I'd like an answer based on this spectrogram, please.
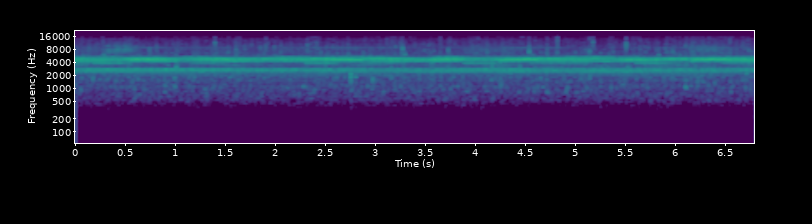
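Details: Crickets in a forest beside a small river: an unbroken, steady high-pitched trill in two bright layers holds evenly throughout, over a soft rushing murmur of flowing water.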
